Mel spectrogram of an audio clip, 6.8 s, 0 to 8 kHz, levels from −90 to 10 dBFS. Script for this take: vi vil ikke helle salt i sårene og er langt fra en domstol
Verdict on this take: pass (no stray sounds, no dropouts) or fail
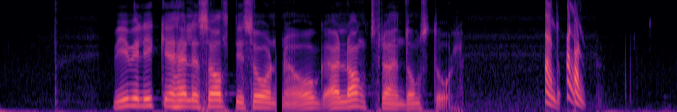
fail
